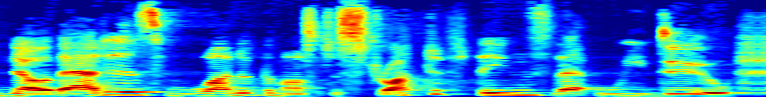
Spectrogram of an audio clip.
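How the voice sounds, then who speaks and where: A woman's fairly low pitch at a moderate pace, with ordinary pitch variation and noticeable background noise. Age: 70s. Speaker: anxiety doctor, former teacher. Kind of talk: interview.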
